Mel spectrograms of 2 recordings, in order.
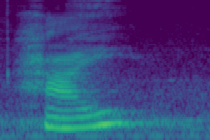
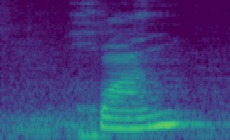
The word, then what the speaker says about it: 还: Hai. This is a polyphone. Pronounced as hai means still, yet, also, or huán means to pay back. To return.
